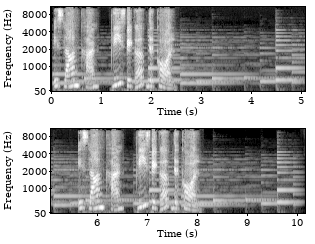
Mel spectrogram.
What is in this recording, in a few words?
please pickup saying, Ringtones; Your Name Ringtones A To Z Names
